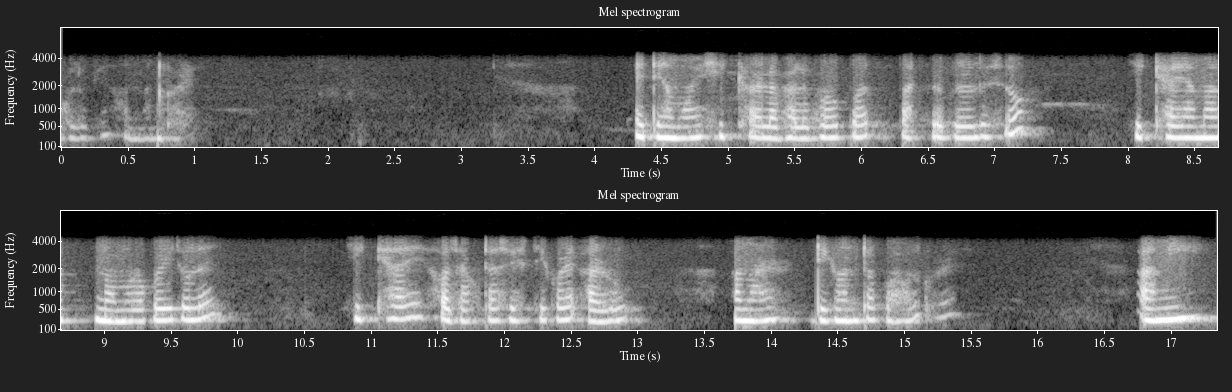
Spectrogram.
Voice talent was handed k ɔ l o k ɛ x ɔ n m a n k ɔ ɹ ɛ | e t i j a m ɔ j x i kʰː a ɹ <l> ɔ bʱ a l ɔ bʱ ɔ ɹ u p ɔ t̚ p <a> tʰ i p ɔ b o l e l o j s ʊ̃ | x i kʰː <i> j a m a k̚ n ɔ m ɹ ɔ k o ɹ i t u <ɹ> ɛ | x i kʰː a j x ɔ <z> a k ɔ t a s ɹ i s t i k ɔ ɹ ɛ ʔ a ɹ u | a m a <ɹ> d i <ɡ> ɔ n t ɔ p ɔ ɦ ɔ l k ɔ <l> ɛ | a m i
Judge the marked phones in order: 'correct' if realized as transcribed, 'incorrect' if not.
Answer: correct, correct, incorrect: a, incorrect: l, correct, correct, correct, incorrect: ɹ

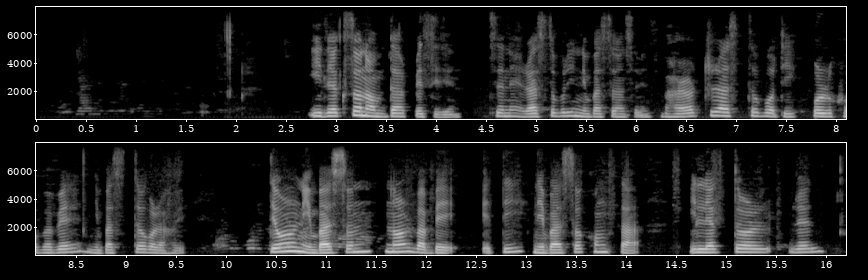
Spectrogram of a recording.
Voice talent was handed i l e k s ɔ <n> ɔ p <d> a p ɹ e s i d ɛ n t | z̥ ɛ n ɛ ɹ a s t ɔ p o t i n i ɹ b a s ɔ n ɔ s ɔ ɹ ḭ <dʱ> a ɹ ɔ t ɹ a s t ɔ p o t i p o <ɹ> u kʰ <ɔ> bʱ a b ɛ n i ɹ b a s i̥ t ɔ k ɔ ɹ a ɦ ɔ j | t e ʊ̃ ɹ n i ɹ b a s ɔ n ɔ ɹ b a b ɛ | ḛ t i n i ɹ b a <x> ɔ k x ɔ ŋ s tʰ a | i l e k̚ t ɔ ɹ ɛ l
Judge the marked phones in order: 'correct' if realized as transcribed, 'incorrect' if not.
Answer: correct, correct, incorrect: bʱ, correct, correct, incorrect: s

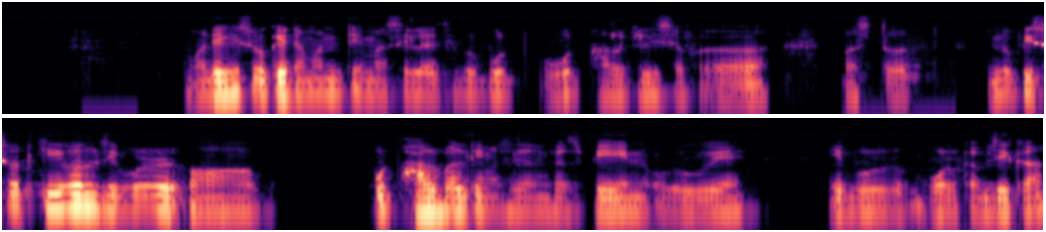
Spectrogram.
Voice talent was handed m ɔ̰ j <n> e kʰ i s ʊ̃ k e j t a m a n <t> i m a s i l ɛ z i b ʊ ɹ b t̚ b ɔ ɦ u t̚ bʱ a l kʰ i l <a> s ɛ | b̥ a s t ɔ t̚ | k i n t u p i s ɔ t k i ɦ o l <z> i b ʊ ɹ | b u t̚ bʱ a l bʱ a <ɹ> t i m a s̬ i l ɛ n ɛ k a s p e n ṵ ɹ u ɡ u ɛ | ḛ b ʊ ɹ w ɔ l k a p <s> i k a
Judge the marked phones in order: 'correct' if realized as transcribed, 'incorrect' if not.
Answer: incorrect: d, correct, incorrect: i, correct, incorrect: l, incorrect: z

